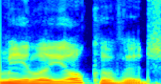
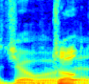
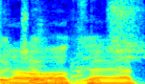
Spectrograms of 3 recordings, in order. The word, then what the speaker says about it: Jovovich: I didn't know you pronounced the J. You know what? I think if you pronounced it like the way she does, wherever that name is from, I think you don't, but I've heard Jovovich. Yeah, man.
